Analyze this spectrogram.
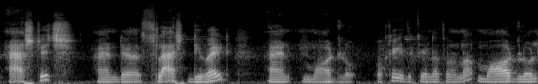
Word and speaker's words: modulo: இது பர்சன்டேஜ் கிடையாது, இது எப்படி ப்ரொனவுன்ஸ் பண்ணுன்னு கேட்டிங்கன்னா மாடுலோ.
